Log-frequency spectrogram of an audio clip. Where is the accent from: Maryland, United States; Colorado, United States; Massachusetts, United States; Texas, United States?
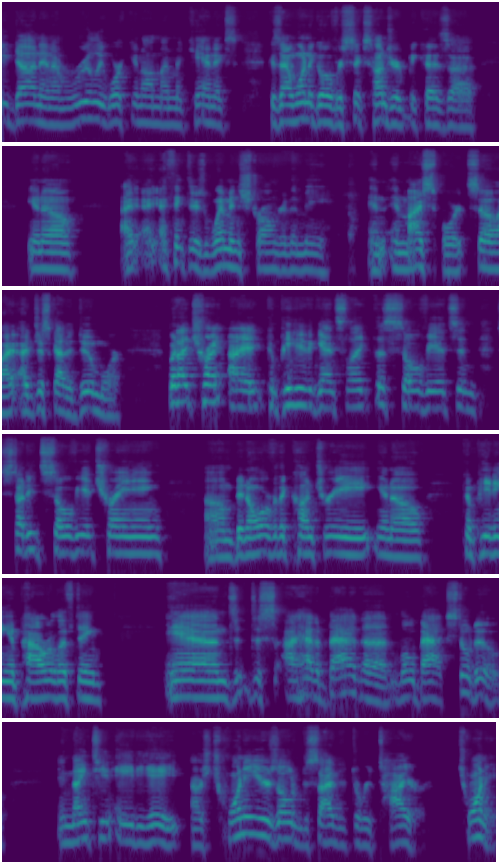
Maryland, United States; Baltimore; moved away; I'm East Coast. I'm from Baltimore originally.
